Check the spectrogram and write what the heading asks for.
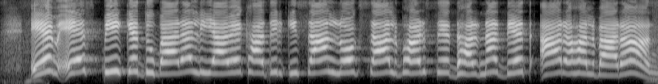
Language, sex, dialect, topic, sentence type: Bhojpuri, female, Southern / Standard, agriculture, statement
